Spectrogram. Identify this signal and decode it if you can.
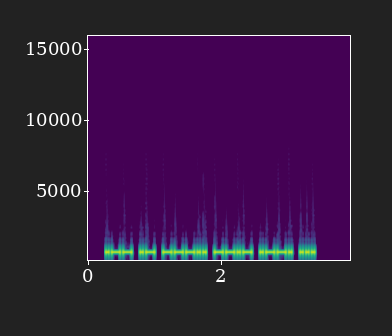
Morse code, heard as a keyed tone, about 28 wpm, 700 Hz. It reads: WA8QPS
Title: USA Call Signs - 6 Characters - Repeated 3x - 28wpm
